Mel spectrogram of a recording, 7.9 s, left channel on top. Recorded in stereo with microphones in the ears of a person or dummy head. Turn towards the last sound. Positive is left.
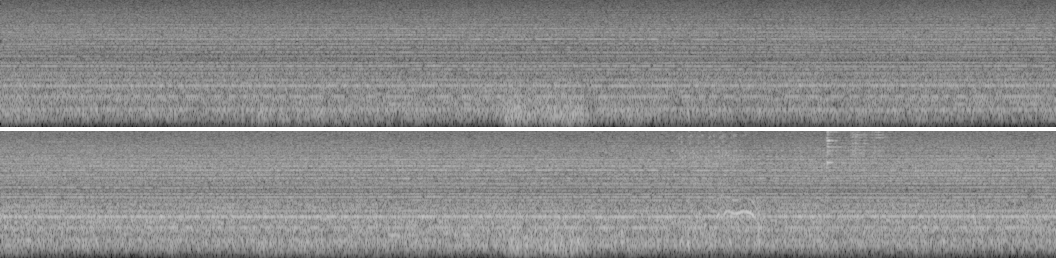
turn(degrees=-25)  # may be behind; listen again after turning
